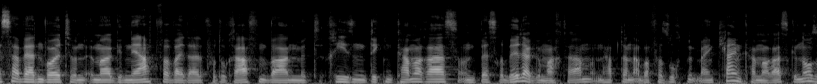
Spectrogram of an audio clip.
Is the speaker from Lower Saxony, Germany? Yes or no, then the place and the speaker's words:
no; Cologne, North Rhine-Westphalia, Germany; genau, ich bin aus Köln.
